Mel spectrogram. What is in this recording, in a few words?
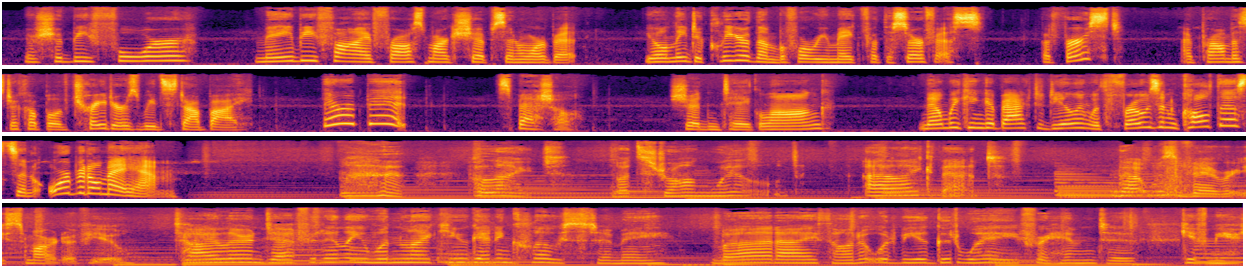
Voiceover, Animation; New York; Character Demo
